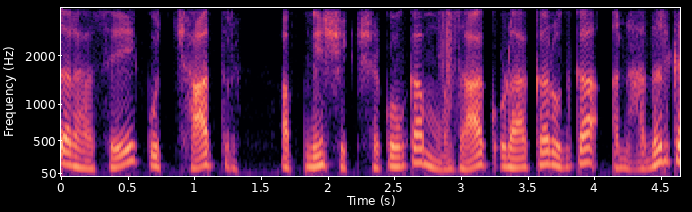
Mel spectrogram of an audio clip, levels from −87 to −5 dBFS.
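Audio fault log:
2.81 to 2.99 s, cable scratch noise: a dense, irregular burst of crackle and rustle sits over the speech for just under 0.2 s, peaking at roughly 10 dB below the speech level. The texture is uneven, with jagged clusters rather than steady hiss. That points to a contact whose resistance is jumping around as it moves, likely a worn cable, connector or control being handled. Like the speech, the burst stops at 4 kHz, consistent with the band limit of a G.711 call path.
3.26 to 3.30 s, short concealed packet loss: about 20 ms of audio is missing and is covered by roughly 16 ms of synthesized fill before the real signal resumes. The receiver extended the preceding sound from its last pitch or spectral shape and then crossfaded back into the decoded stream. The result is a brief smeared wobble.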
